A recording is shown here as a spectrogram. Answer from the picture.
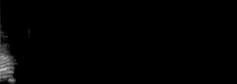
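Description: A man's spoken word ending, a single faint short click just after, then dead silence.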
